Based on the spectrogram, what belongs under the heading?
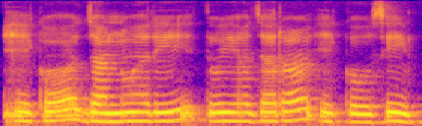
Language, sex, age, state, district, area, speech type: Odia, female, 30-45, Odisha, Ganjam, urban, spontaneous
